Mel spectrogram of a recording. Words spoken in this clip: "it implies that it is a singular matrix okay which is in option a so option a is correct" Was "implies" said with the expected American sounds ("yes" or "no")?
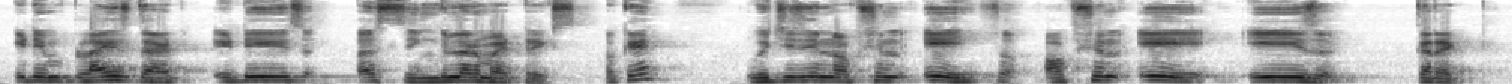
yes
